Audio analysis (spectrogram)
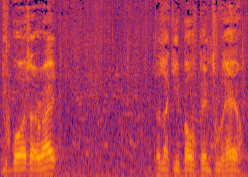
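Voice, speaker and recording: An actor playing a stern, sceptical middle-aged police captain with a folksy manner in an audio drama. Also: male voice, on the low side, flat delivery, normal speed, mellow, a little hiss or hum, lightly acted. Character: gruffly sceptical male police captain, older authority figure.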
